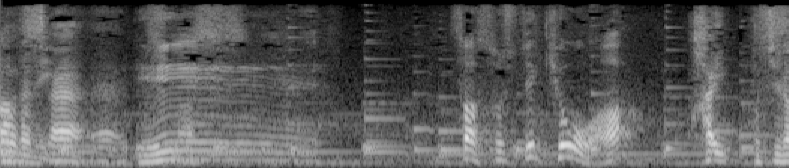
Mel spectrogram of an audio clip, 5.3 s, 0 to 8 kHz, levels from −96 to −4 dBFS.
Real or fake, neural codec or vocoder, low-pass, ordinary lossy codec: real; none; 7.2 kHz; MP3, 32 kbps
